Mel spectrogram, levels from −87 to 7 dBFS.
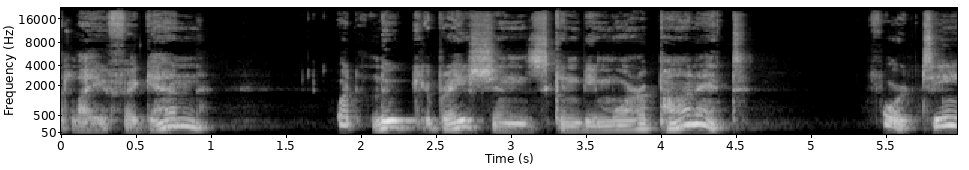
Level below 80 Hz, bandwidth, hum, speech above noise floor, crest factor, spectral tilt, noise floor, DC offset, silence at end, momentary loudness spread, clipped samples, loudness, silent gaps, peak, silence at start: -72 dBFS; over 20 kHz; none; 55 dB; 18 dB; -4.5 dB/octave; -73 dBFS; under 0.1%; 0 s; 13 LU; under 0.1%; -19 LUFS; none; -2 dBFS; 0 s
